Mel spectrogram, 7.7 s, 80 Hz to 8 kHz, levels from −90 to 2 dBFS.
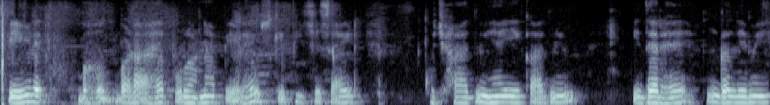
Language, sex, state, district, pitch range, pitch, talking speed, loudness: Hindi, female, Uttar Pradesh, Jyotiba Phule Nagar, 160-170 Hz, 170 Hz, 155 wpm, -20 LUFS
